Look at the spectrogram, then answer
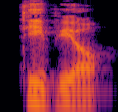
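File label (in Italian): "tipio", dialetto crespinese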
